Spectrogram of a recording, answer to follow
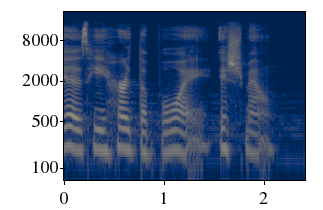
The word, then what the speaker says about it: Ishmael: Ishmael. Ishmael's name is um Yesh. That's how you say it in Hebrew, which means God hears.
